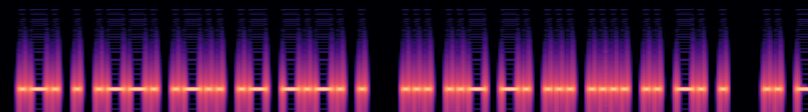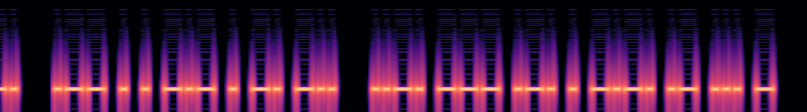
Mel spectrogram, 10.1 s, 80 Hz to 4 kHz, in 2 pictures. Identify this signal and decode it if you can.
Morse code, heard as a keyed tone, about 36 wpm, 550 Hz. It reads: REPLACE SUNSHINE IN WEEKEND FORECAST
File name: podcast / News headlines-1x-35x35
